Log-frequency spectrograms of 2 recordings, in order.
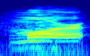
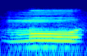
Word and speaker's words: Moor: What connects it up is even the word Moor, because it's pronounced differently in different parts of Africa. And they call themselves Moor, Mu, Mur.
